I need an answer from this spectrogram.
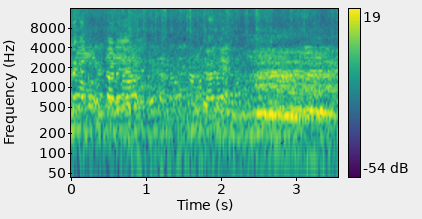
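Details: Sahiwal bull calves at Ambari cattle market, Parbatipur, Dinajpur, Bangladesh, on 30 March; one calf gives a drawn-out, mid-pitched moo that arches up and down in the final second, over steady bargaining chatter and crowd noise.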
